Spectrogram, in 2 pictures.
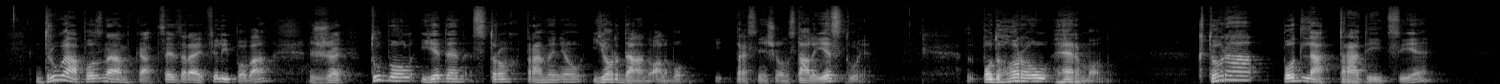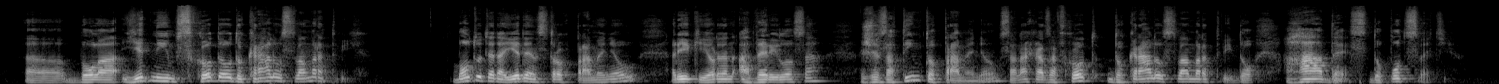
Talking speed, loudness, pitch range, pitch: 110 wpm, -25 LUFS, 100-145 Hz, 120 Hz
